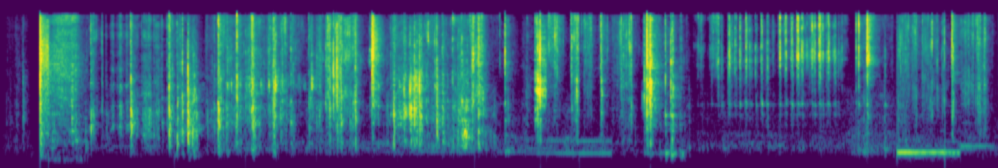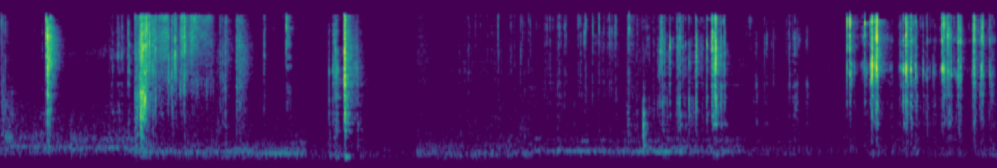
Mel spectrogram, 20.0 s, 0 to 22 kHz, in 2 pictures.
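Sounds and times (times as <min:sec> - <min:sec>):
cardboard packaging tearing and crinkling: 0:00.4 - 0:10.0.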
